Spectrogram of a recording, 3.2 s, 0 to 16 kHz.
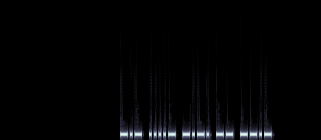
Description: Morse code, heard as a keyed tone, about 47 wpm, 700 Hz. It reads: K4CMQ
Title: USA Call Signs - 5 Characters - 2x Character Spacing - 50wpm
